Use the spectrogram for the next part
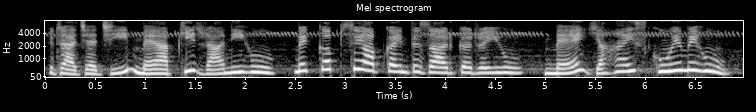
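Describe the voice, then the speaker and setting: A woman voicing a sly, flirtatious witch who coaxes and teases with drawn-out calls in a cartoon horror story. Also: high-pitched, expressive, a little mellow, a little hiss or hum. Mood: gleeful, luring. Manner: coaxing, teasing, drawn-out calls. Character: sly flirtatious female witch luring men into a well.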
